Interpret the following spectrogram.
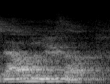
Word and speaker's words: Dalmanutha: Yeah, sometimes even the pastor gets confused by how you pronounce some of those wild words, right? But it's Dalmanutha.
